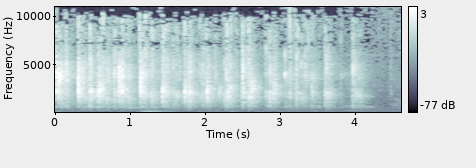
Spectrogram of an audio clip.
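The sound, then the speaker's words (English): A church audience gives God a hand clap of praise, in dense, overlapping applause, with many sharp hand claps blurring into a steady crackle that swells and eases at moderate volume, with no voices heard. “Give God a hand clap of praise, y'all.”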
